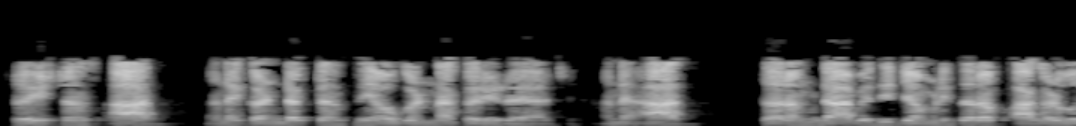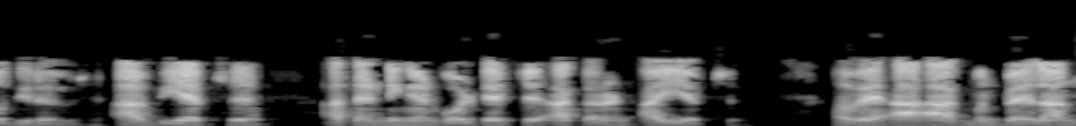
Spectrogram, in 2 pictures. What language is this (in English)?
Gujarati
